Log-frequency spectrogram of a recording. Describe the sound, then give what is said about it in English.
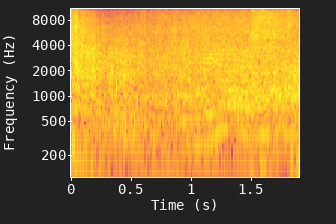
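A starting gun fires to start a race of 27 street-legal family sedans on the sand of Daytona Beach, its sharp crack set within a loud, dense, sustained roar of noise that fills the whole clip, with a heavier low thump about midway through. “The starting gun fired, and absolute chaos erupted across the thin ribbon between land and sea.”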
